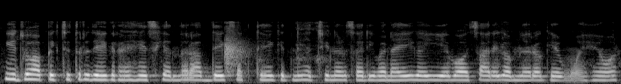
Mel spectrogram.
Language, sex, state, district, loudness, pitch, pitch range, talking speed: Hindi, female, Maharashtra, Mumbai Suburban, -17 LUFS, 205 Hz, 200-210 Hz, 260 wpm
